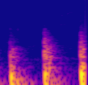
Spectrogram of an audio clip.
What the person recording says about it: that sounds like metal on the top that's not aluminum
